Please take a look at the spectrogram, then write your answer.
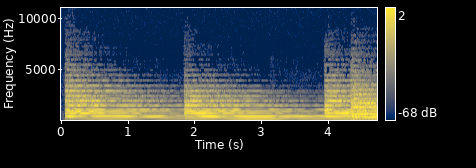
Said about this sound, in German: Sonntagmorgen in der evangelisch-lutherischen Kirchengemeinde Meiendorf-Oldenfelde in Hamburg. Die Kirchenglocken läuten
